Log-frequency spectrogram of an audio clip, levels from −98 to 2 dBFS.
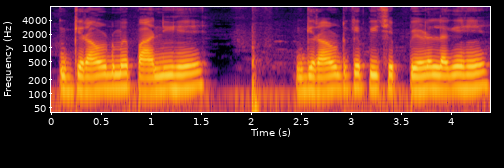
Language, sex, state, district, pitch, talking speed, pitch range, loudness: Hindi, male, Madhya Pradesh, Bhopal, 125 Hz, 135 wpm, 115-130 Hz, -14 LUFS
